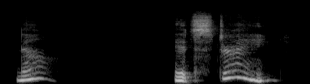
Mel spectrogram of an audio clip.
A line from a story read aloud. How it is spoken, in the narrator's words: breathed Mrs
